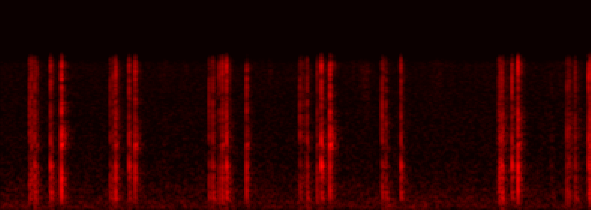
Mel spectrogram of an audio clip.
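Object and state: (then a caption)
Laminated hardcover book cover, solid. Fingertips and nails tap and scratch on the solid front cover of a large closed hardcover book, a glossy laminated cardboard board printed with a flower pattern. Short, dry, bright bursts arrive in quick clusters of two to four, with almost no low end and each one dying away almost instantly. Faint background hiss fills the quiet gaps between clusters.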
